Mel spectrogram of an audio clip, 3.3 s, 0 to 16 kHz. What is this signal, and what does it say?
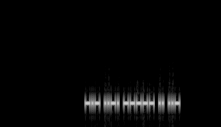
Morse code, heard as a keyed tone, about 50 wpm, 700 Hz. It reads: KF0IU
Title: USA Call Signs - 5 Characters - 50wpm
